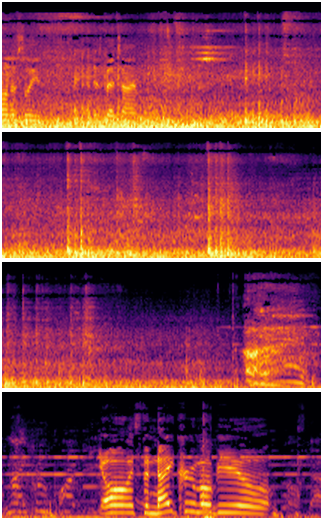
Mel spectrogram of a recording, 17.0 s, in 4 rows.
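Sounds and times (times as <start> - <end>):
wheels clacking over rail joints: 0.0 - 10.2.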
